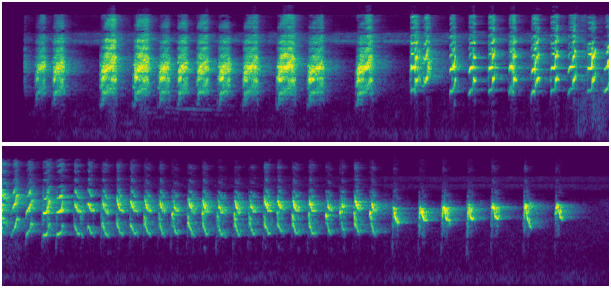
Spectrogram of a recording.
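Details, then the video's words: Long-tailed shrike imitating canary and lovebird song: a loud, fast, rattling trill of repeated chirps that runs into a quicker, even rolling series and then slows to spaced notes at the end. "Cendet pastol bongkar suara kenarian loverbid"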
